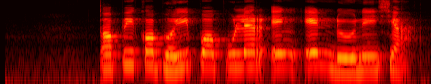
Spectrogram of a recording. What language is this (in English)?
Javanese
